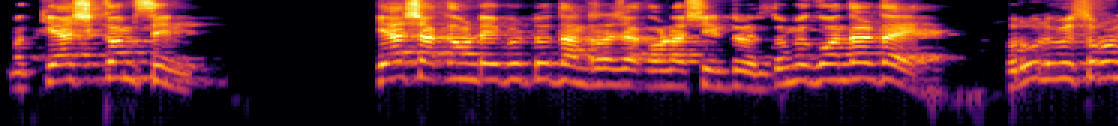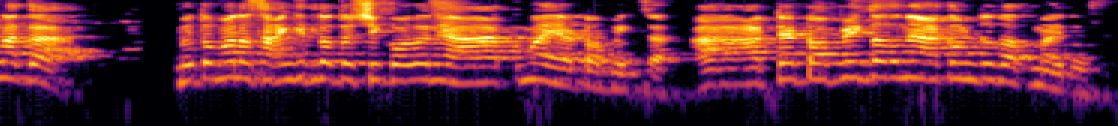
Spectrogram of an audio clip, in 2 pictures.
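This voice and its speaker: A man's voice: very high voice, a bit bright. A man with a Marathi accent teaching accountancy to a class, repeating rules and calling on students by name. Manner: drills rules by repetition, quizzes students by name. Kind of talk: classroom lecture. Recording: echoey classroom.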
